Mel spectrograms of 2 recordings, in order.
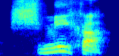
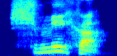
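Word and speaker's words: semicha: Esta palabra hebrea es la palabra shmicha. Shmicha. Se escribe S-E-M-I-C-H-A. S-E-M-I-C-H-A. Pero pronuncia shmicha.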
